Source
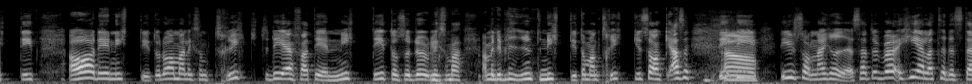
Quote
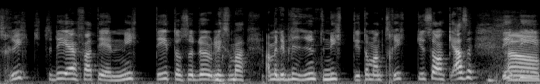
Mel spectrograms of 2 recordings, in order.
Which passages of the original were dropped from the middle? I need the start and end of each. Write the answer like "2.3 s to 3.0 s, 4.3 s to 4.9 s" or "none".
none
